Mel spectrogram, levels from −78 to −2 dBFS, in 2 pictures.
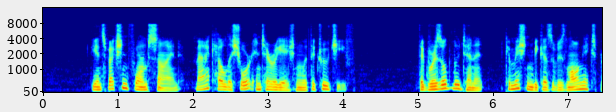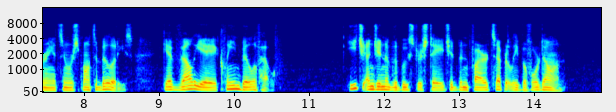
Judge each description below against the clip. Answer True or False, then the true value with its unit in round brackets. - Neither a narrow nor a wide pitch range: True (3.7 semitones)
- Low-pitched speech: True (115 Hz)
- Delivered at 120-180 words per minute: True (175 wpm)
